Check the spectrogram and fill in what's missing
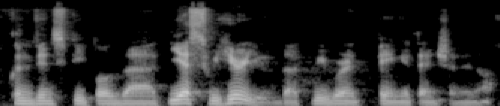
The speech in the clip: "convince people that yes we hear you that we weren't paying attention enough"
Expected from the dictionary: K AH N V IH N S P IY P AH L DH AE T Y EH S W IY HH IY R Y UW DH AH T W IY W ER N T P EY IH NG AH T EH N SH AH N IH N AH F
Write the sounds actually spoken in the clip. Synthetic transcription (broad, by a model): K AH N V IH N S P IY P AH L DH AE T Y EH S W IY HH IY R Y UW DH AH T W IY W ER N T P EY IH NG AH T EH N SH AH N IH N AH F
